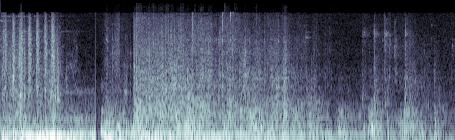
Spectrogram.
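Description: Suppressed gunfire in Rainbow Six Siege: dense, rapid muffled shots over busy game noise, with a sharp break near the start and the firing thinning toward the end; voices chat over it.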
